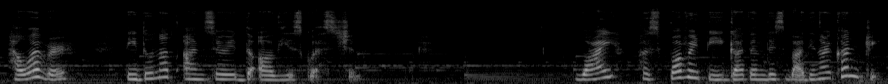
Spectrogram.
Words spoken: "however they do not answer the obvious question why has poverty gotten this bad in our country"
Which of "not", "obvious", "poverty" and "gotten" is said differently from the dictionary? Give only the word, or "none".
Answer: obvious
